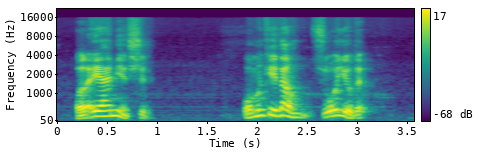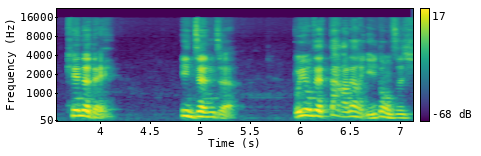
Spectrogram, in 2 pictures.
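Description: Vocal fry runs through a man's speech as his pitch swings very widely. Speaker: company general manager. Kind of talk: interview. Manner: halting with many fillers.

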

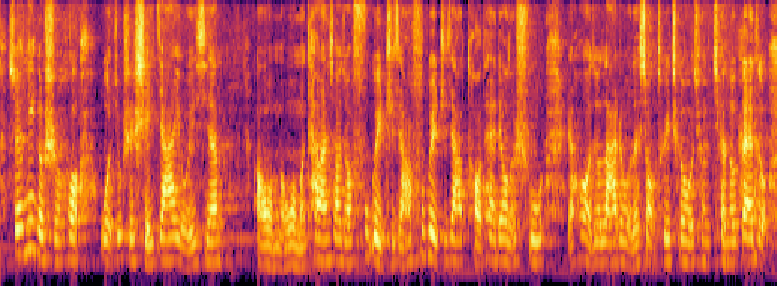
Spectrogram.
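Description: A woman with a northern Chinese accent at medium pitch, fairly even intonation and a fairly quick pace, over noticeable background noise. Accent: northern Chinese dialect features. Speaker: podcast host. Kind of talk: casual interview.

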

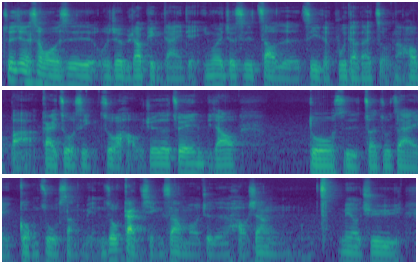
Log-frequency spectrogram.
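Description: A man with a very deep, low pitch and vocal fry talks at a fairly quick pace with fairly even intonation. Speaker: podcaster and food delivery rider. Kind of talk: casual monologue. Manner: hesitant, filler-heavy.

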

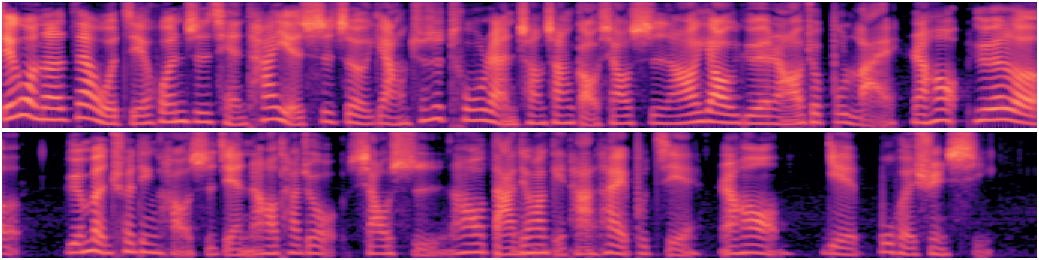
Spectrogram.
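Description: At a moderate pace, a woman speaks with lively intonation and an animated tone, recorded very cleanly against a silent background. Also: medium pitch for a woman, hardly any pauses. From Taiwan, Hakka family. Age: 30s. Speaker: podcast co-host. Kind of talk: casual chat. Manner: animated, laughs often.

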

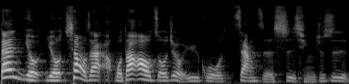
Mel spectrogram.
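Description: A woman speaks very fast with a Taiwanese accent. Her tone is animated and her pitch swings very widely. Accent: Taiwanese Mandarin. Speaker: podcast host. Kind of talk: casual chat. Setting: remote recording. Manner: fast talker.

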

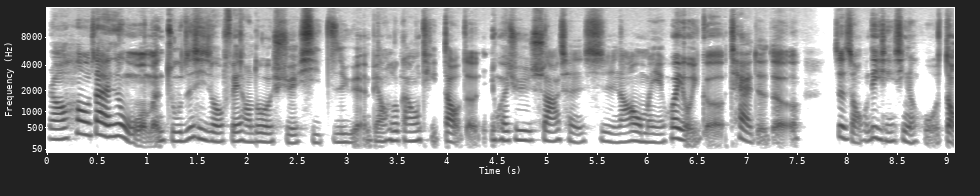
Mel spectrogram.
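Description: A woman with a normal speaking voice and medium pitch talks at a fairly quick pace, with hardly any pauses. The recording is very clean, and the background is silent. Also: ordinary pitch variation. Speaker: data analyst. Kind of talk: casual interview chat.

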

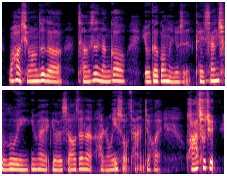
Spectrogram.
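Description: The voice is somewhat breathy and flat, almost monotone, moving at a moderate pace over a quiet background. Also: woman, medium pitch for a woman. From Taiwan. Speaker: podcaster. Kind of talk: casual self-introduction monologue. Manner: halting, many fillers.

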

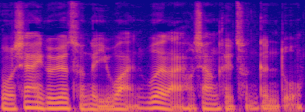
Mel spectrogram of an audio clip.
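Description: Against a quiet background, a man speaks somewhat breathily at a medium pitch, with fairly even intonation and a moderate pace. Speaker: podcast host. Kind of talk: casual monologue.

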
